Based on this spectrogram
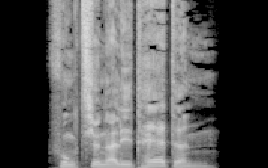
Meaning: plural of Funktionalität
- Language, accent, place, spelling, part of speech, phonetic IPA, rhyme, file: German, Germany, Berlin, Funktionalitäten, noun, [ˌfʊŋkt͡si̯onaliˈtɛːtn̩], -ɛːtn̩, De-Funktionalitäten.ogg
